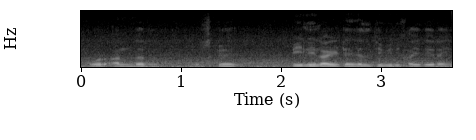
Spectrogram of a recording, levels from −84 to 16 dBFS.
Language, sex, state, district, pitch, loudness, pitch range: Hindi, male, Goa, North and South Goa, 105 Hz, -28 LUFS, 100-110 Hz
